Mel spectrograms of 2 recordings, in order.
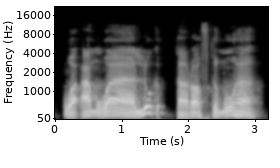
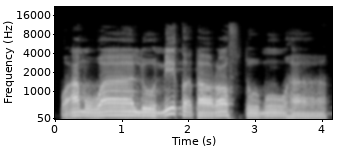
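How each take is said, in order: First: The words join directly without an added 'ni' sound. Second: An added 'ni' sound links the two words. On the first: The speaker calls it wrong. "dia tak boleh" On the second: The speaker calls it right. "Tapi kena menjadi"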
